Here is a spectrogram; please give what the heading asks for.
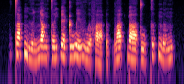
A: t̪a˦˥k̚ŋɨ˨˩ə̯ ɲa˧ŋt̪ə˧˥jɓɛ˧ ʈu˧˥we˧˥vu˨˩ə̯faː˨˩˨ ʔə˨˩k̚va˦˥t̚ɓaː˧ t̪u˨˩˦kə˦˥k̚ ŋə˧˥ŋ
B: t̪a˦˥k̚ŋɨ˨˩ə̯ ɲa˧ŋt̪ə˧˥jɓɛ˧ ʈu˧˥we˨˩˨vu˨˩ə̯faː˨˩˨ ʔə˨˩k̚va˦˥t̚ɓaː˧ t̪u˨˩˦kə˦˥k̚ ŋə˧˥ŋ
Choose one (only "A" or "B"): A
